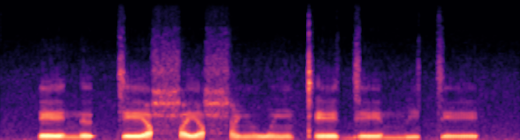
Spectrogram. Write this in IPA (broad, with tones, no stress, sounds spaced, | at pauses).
e˦˨ n ɘ˨ ʔ t e˦ ħ e˨ ħ ĩ˨ w ĩ˦ tʼ e˦ d e˨ m i˦ t e˨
